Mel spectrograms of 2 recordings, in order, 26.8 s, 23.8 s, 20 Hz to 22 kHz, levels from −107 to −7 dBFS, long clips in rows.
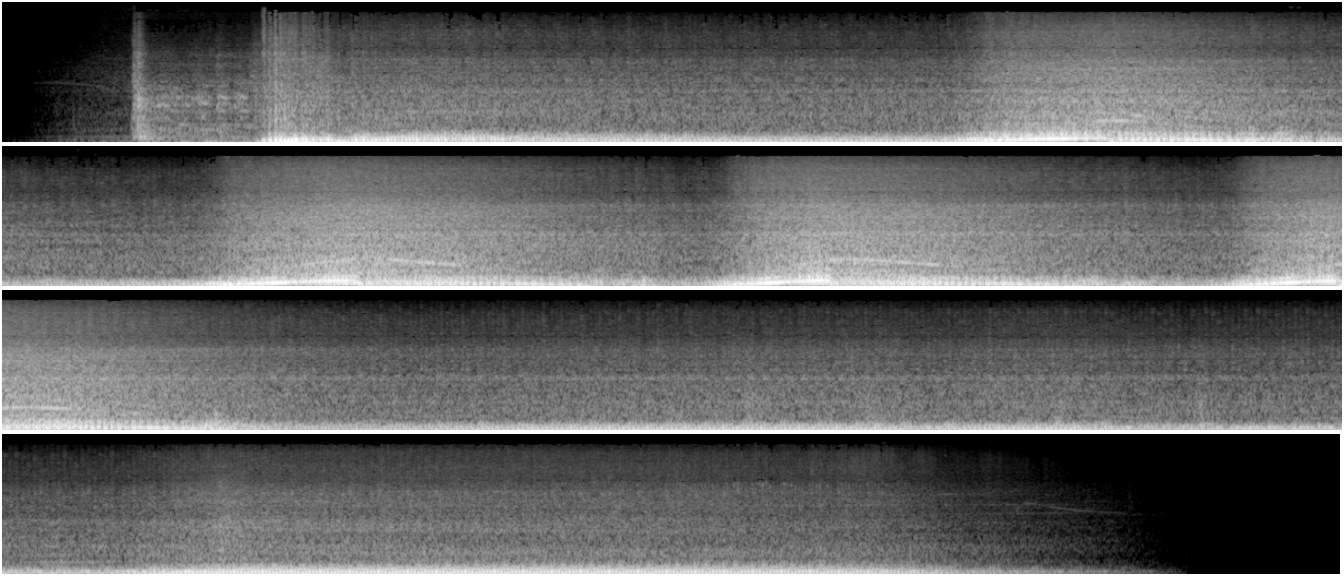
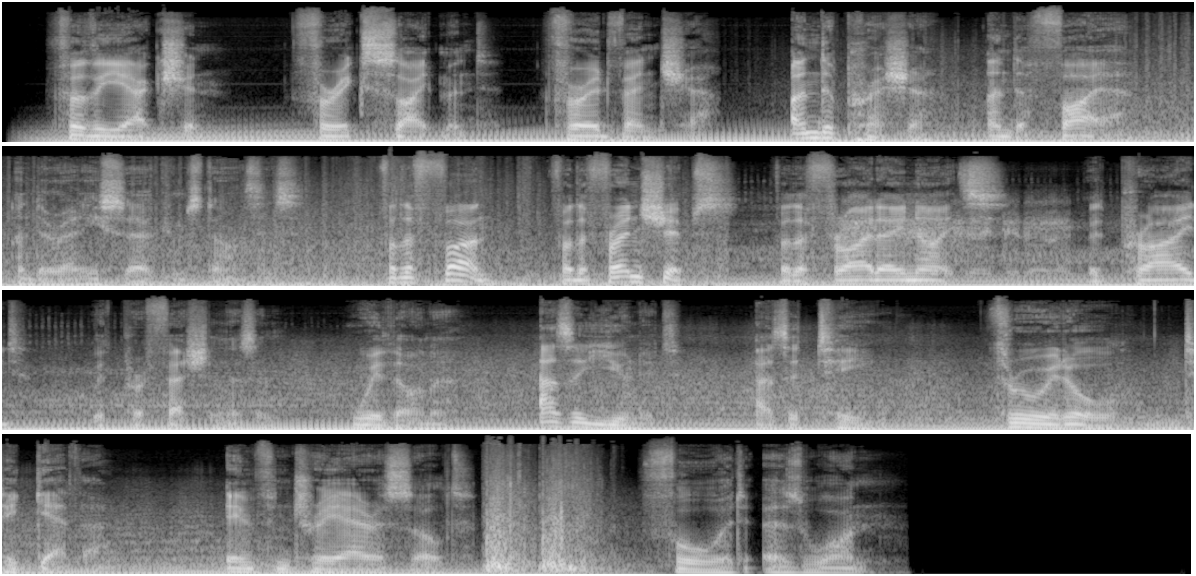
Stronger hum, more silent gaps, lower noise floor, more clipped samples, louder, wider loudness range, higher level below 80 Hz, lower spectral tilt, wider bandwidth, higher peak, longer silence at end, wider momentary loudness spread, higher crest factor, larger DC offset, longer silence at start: neither; neither; second, -70 dBFS vs under -90 dBFS; neither; first, -20 LUFS vs -26 LUFS; first, 13 LU vs 3 LU; about the same, -26 dBFS vs -26 dBFS; first, -8 dB/octave vs -4.5 dB/octave; second, 12.5 kHz vs 17 kHz; first, -2 dBFS vs -6 dBFS; about the same, 1.7 s vs 1.6 s; first, 20 LU vs 9 LU; about the same, 18 dB vs 18 dB; neither; first, 0.65 s vs 0.1 s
